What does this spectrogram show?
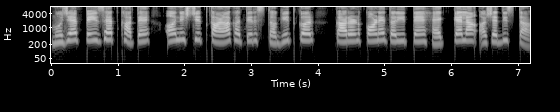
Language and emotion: Goan Konkani, neutral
